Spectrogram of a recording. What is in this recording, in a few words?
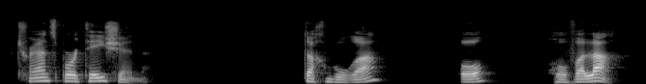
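"transportation" English, "תחבורה הובלה" Hebrew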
